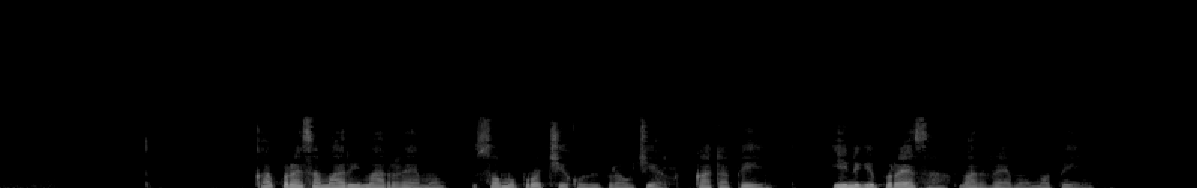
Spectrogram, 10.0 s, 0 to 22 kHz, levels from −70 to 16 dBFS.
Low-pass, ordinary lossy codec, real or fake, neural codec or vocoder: 9.9 kHz; MP3, 32 kbps; fake; vocoder, 48 kHz, 128 mel bands, Vocos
